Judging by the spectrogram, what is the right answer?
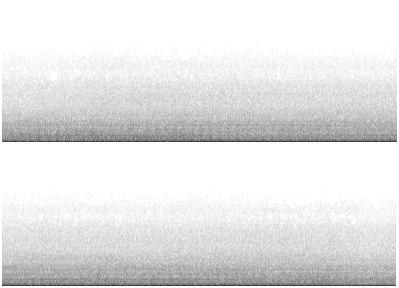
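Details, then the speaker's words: PT Cruiser after fuel pump assembly replacement, idling, microphone under the fuel tank. Only a gentle, faint even hum from the pump. Normal quiet fuel pump. "see just a gentlest little hum that's how it should be"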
